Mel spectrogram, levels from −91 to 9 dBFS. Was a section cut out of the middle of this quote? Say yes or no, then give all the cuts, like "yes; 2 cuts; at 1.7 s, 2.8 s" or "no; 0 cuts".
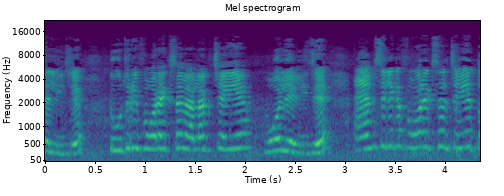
no; 0 cuts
